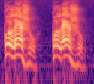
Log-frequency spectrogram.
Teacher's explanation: Você engole o I, porque ele, coitado, é uma semivogal. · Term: ditongo crescente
